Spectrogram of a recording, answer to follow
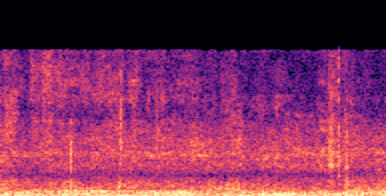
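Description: Steady background noise of a large chamber, with faint scattered clicks and knocks from people working at the desks.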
